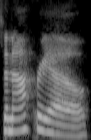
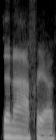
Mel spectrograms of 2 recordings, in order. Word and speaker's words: D'Onofrio: one of my movies I love is Men in Black, and Vincent, I don't know how to pronounce this. D'Onofrio. D'Onofrio, thank you.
